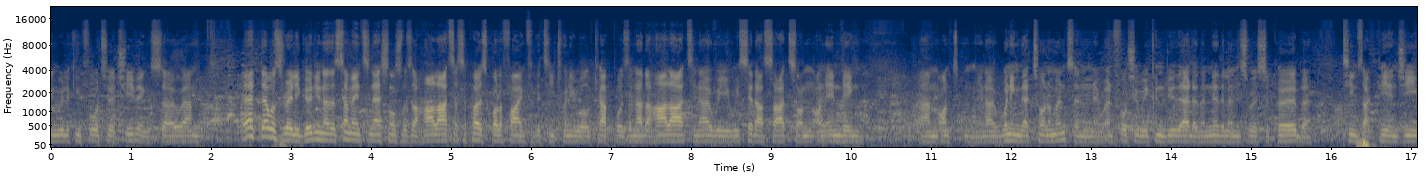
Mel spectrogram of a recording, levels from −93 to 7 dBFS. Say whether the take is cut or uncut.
cut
